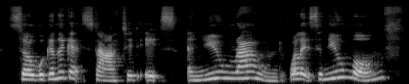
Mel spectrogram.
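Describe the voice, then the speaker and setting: Broadcasting from her craft room at home in Yorkshire, a middle-aged woman greets viewers by name during a casual craft live stream. Her voice is fairly high and animated, though a touch slow, with a Yorkshire accent.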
